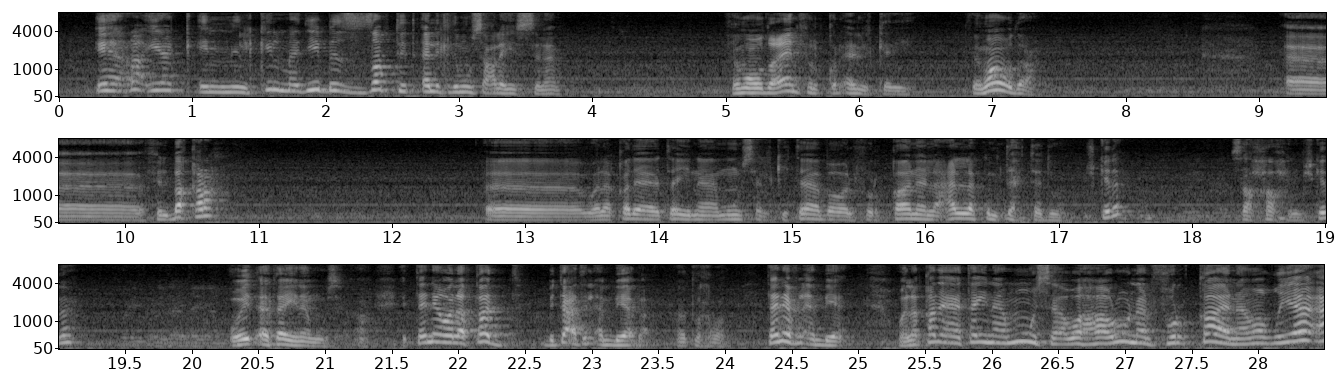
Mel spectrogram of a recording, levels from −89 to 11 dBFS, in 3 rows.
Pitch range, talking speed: 155-255 Hz, 100 wpm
